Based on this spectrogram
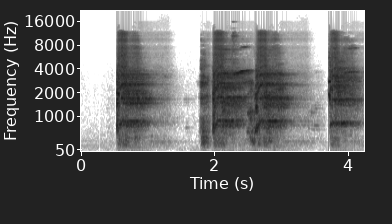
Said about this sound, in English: Oh my god, we interviewed a dog. Woof. A dog. Woof, woof.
